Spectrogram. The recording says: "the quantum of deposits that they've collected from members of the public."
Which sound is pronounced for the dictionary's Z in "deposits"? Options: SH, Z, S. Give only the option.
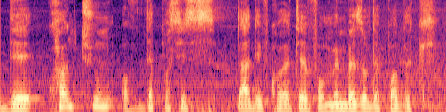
S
